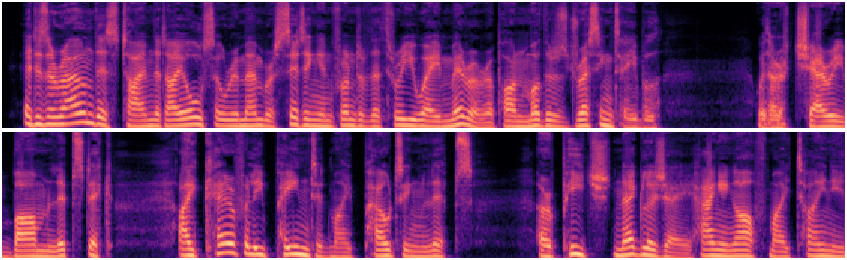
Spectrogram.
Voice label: irish non-fiction audiobook

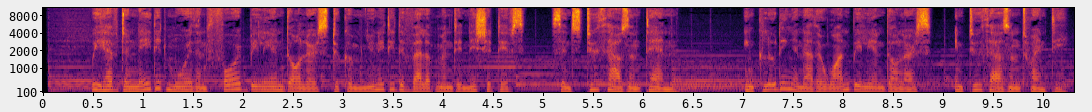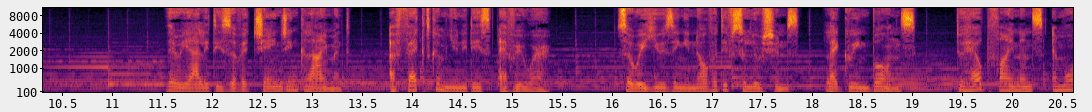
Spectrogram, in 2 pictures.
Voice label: greek female voice corporate english

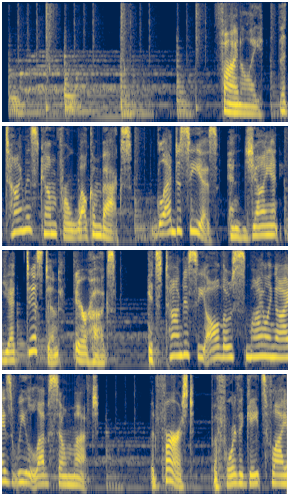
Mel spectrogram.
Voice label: northern american corporate

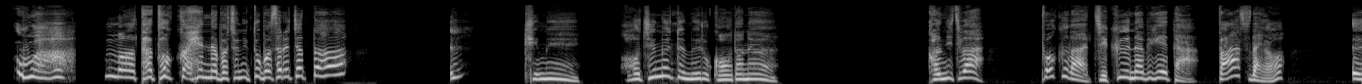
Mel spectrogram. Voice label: japanese voice character

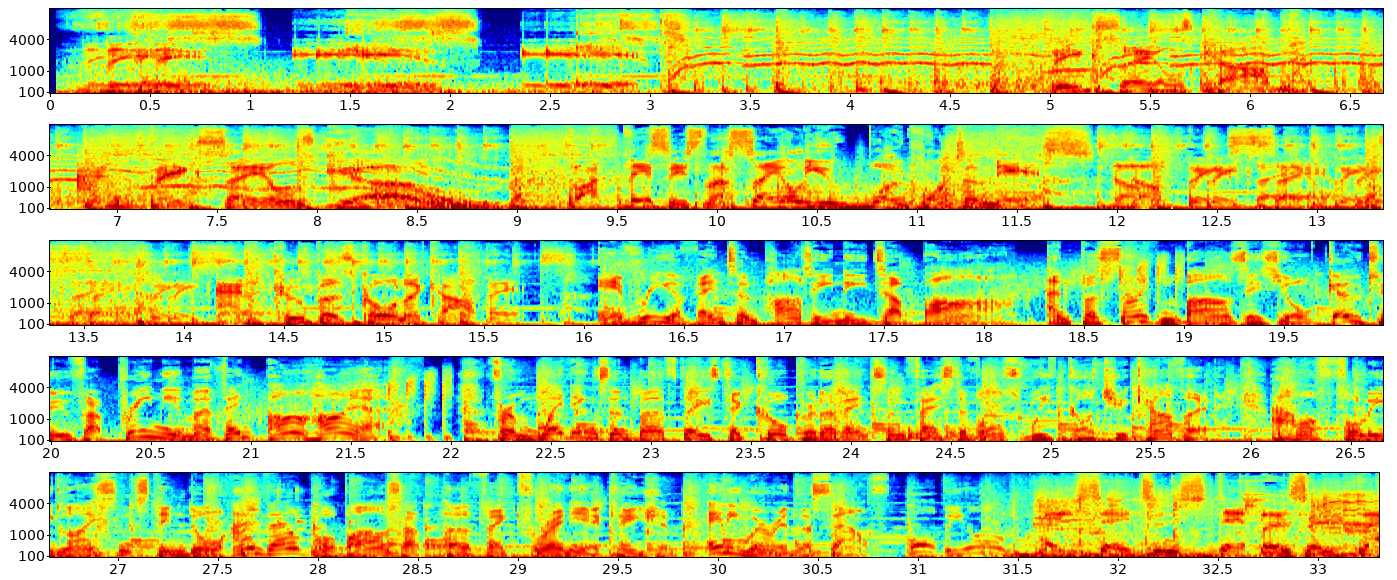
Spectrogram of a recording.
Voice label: commercials hard sell

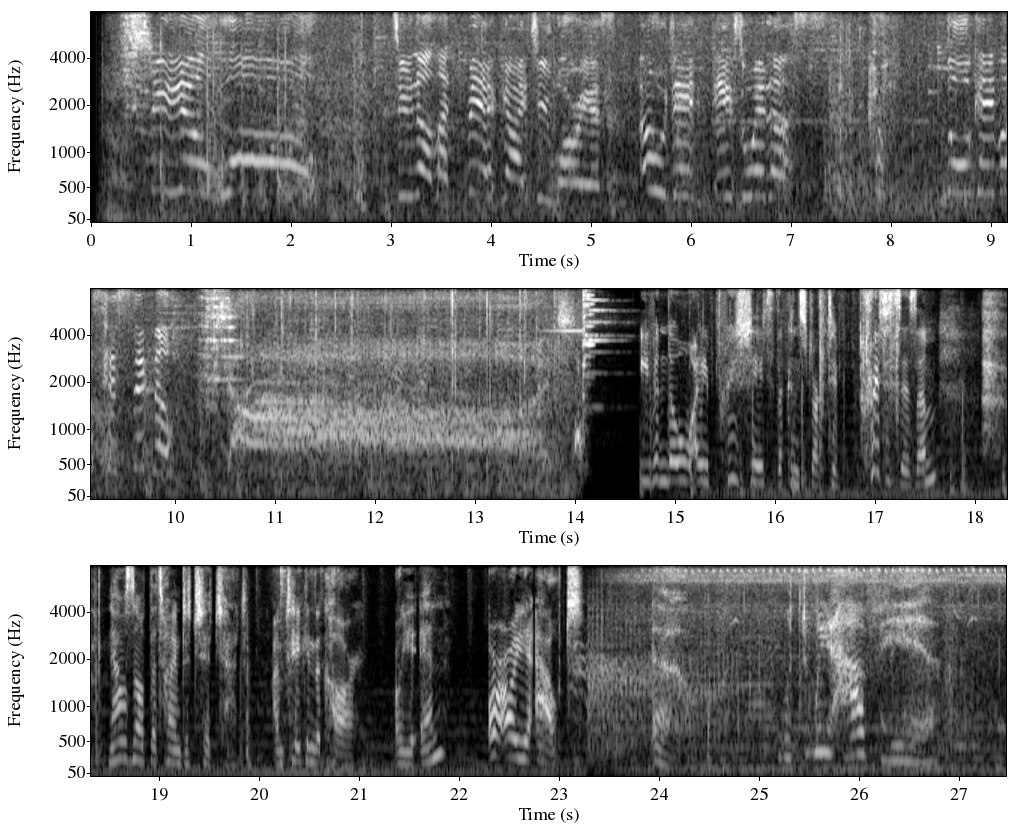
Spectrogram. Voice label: northern voice video game

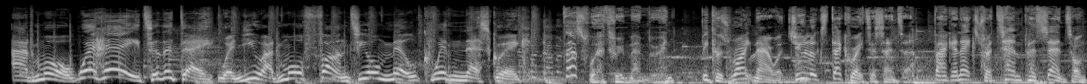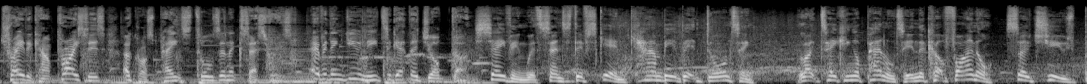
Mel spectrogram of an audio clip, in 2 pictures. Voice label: commercial montage

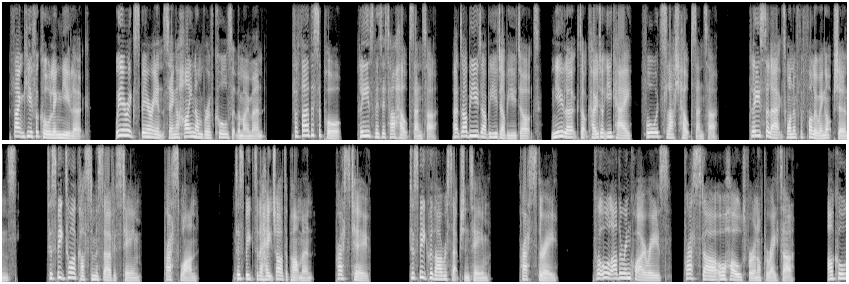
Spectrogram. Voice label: telephone

